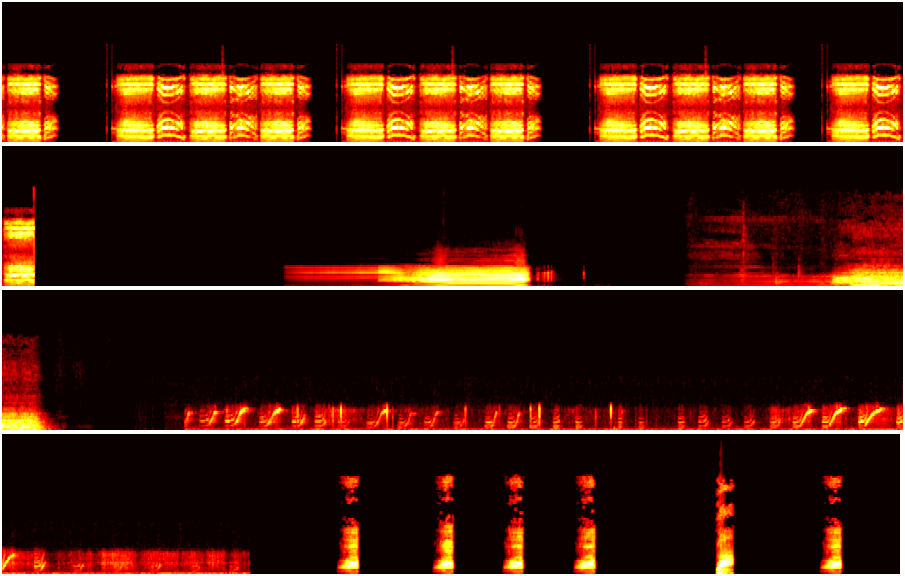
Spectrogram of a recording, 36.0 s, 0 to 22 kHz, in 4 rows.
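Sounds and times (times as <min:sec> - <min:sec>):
cow mooing: 0:11.8 - 0:14.6, 0:15.9 - 0:18.6
poultry calling: 0:19.8 - 0:28.6, 0:35.2 - 0:35.5
low rumble: 0:19.9 - 0:29.5.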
